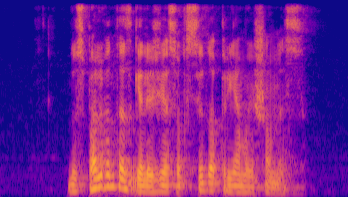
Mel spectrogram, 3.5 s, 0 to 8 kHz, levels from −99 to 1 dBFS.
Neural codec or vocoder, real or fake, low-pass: vocoder, 22.05 kHz, 80 mel bands, WaveNeXt; fake; 7.2 kHz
